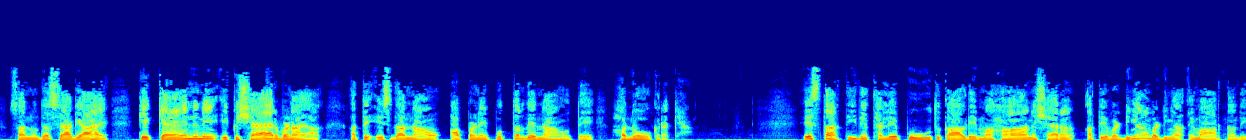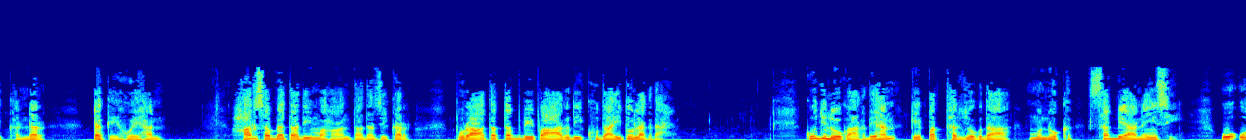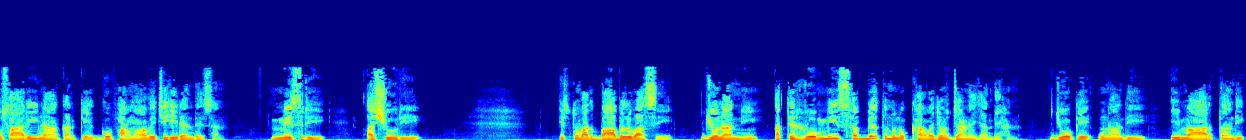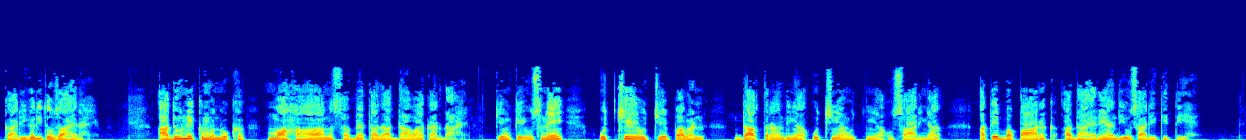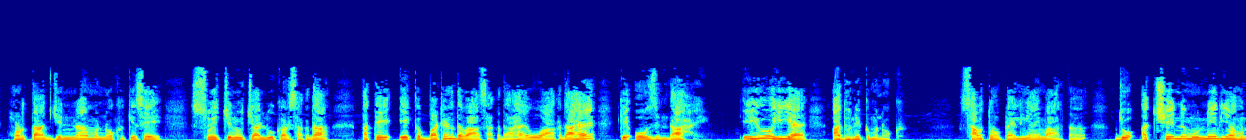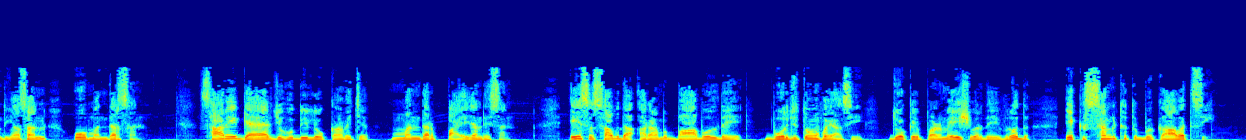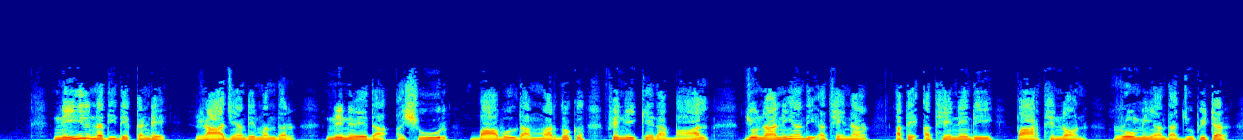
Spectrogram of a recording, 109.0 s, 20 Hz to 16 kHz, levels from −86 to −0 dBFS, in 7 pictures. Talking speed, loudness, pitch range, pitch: 120 wpm, -23 LUFS, 135-180 Hz, 155 Hz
